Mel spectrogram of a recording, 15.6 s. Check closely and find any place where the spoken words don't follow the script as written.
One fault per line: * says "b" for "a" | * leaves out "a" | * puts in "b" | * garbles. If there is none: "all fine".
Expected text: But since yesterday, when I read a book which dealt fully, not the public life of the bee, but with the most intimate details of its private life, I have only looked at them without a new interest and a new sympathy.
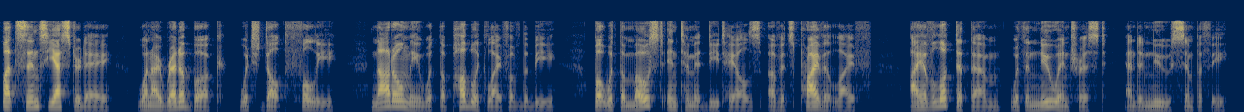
* puts in "only with"
* leaves out "only"
* says "with" for "without"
